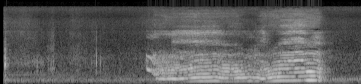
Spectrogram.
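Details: Papillon mix dog named Popcorn sulking indoors after being upset, giving a drawn-out tonal whine of about two seconds with a wavering, rising-and-falling pitch, quiet room otherwise.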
